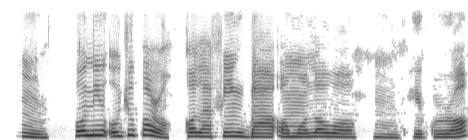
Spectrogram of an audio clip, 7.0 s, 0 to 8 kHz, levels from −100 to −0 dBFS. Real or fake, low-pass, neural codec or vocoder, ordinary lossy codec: real; 7.2 kHz; none; none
